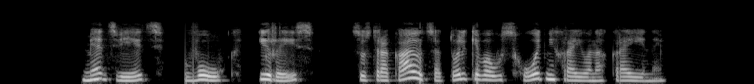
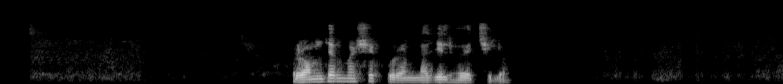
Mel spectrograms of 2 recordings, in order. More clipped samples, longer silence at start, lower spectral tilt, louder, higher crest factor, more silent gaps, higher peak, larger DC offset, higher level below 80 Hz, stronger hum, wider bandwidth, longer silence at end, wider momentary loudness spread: neither; second, 0.8 s vs 2.95 s; about the same, -5.5 dB/octave vs -6 dB/octave; first, -20 LUFS vs -23 LUFS; second, 18 dB vs 24 dB; first, 1.66-1.83 s, 2.44-2.58 s, 3.32-3.51 s, 6.08-6.12 s vs none; about the same, -2 dBFS vs -4 dBFS; neither; first, -56 dBFS vs -64 dBFS; neither; about the same, 7.6 kHz vs 7.4 kHz; second, 0.9 s vs 2.75 s; about the same, 13 LU vs 11 LU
